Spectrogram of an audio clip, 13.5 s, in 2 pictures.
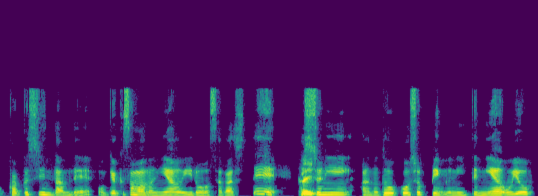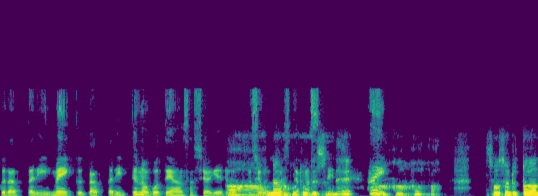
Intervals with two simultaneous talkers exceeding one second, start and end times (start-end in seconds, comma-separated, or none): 9.5-11.7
